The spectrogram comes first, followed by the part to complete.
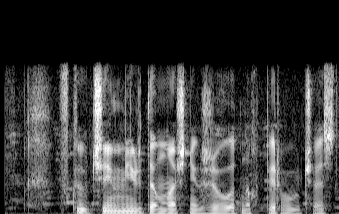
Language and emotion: Russian, neutral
